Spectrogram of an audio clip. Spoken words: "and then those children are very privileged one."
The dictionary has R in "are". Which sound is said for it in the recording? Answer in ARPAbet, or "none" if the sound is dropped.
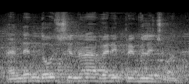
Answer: R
